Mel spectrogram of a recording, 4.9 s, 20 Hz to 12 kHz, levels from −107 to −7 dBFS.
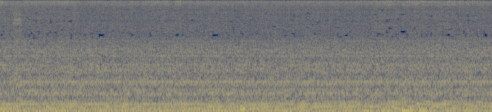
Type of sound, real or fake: real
